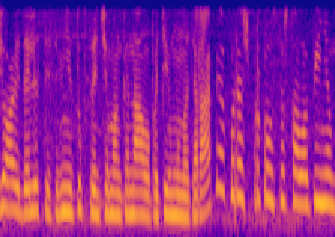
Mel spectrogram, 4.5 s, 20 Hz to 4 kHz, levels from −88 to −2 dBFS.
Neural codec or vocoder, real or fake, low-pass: none; real; 3.6 kHz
